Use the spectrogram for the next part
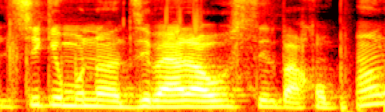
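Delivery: ordinary talk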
